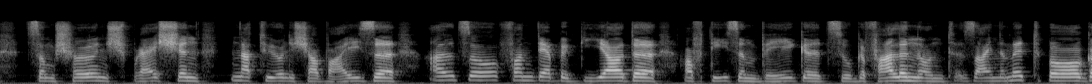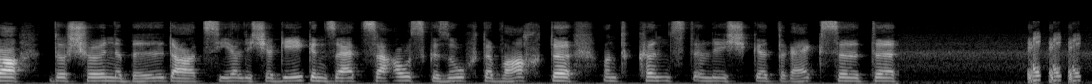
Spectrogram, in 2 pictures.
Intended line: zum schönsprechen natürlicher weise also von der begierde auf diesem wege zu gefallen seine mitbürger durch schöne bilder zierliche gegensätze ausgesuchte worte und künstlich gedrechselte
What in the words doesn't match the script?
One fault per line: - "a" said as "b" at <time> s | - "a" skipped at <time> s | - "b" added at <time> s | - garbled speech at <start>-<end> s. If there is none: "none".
- "und" added at 9.2 s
